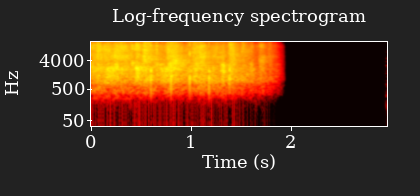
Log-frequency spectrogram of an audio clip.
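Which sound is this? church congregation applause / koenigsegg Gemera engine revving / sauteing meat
church congregation applause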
